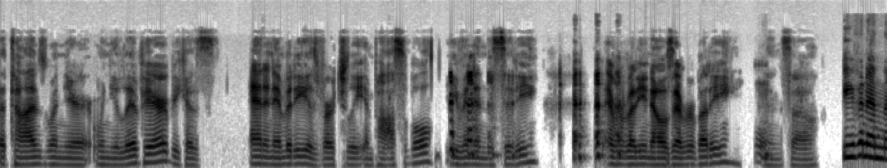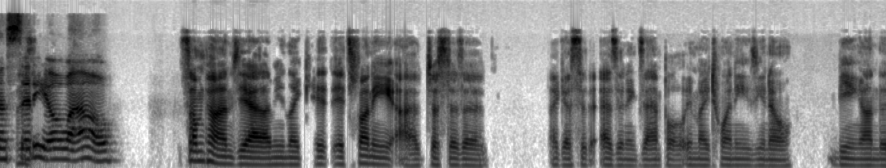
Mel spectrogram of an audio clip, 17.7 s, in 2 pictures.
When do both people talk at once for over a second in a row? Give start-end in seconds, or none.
none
